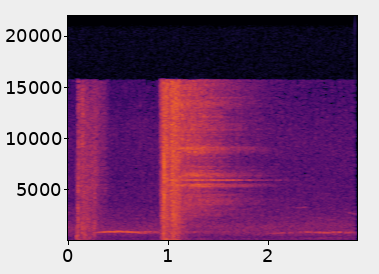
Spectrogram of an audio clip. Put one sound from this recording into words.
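A heavy thud lands, followed by a rushing whoosh.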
